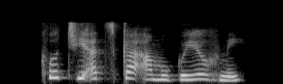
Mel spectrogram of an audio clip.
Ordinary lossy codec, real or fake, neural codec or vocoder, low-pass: Opus, 32 kbps; fake; codec, 16 kHz, 0.5 kbps, X-Codec, WavLM features, trained on Multilingual LibriSpeech; 7.2 kHz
